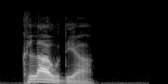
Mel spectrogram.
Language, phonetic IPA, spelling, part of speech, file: Polish, [ˈklawdʲja], Klaudia, proper noun, Pl-Klaudia.ogg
